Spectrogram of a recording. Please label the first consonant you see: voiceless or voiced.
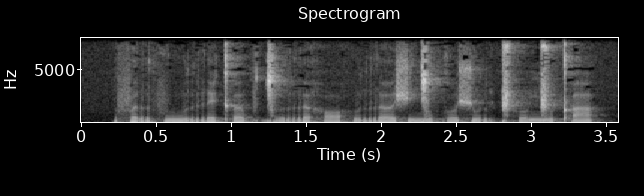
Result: voiceless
